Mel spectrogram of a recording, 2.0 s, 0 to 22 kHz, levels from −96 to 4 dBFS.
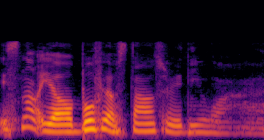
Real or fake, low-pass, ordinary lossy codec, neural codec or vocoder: fake; 7.2 kHz; none; codec, 16 kHz, 4 kbps, FreqCodec, larger model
